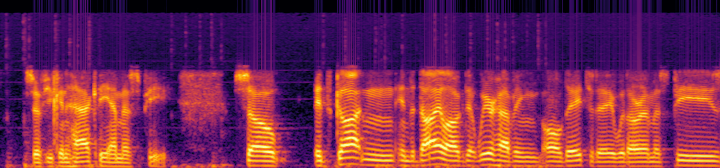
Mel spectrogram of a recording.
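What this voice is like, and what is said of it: Hoarse voice. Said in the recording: “my voice so hoarse”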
